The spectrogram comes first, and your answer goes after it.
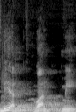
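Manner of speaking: ordinary talk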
